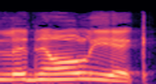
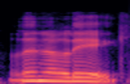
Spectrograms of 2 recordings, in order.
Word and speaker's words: linoleic: It's the conjugated linoleic, how do you say that? – Conjugated linoleic acids. – Yeah, linoleic, yes.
